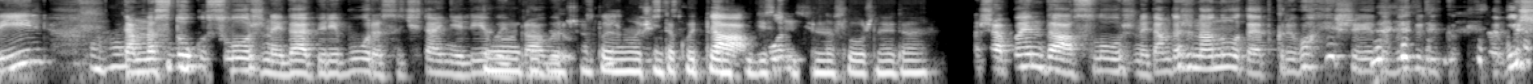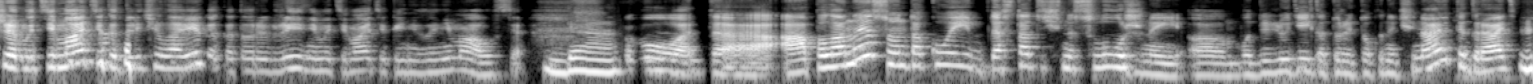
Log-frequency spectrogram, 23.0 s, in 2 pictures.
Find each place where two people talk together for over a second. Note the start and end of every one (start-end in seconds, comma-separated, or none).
3.6-6.0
